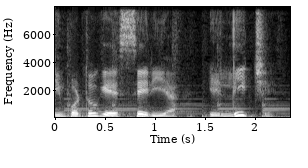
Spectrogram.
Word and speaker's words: elite: Essa palavra em espanhol seria élite e em português seria elite. Nesse caso, a diferença seria que em espanhol a sílaba mais forte seria a inicial, que seria e em português li.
